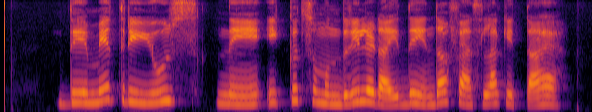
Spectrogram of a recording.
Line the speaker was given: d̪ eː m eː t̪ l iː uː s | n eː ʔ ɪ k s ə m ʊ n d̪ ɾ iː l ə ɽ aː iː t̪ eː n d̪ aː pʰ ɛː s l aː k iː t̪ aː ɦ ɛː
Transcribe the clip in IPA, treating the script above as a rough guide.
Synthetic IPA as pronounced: d̪ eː m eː t̪ ɾ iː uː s | n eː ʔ ɪ k s ə m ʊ n d̪ ɾ iː l ə ɽ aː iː d̪ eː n d̪ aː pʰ ɛː s l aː k iː t̪ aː ɦ ɛː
